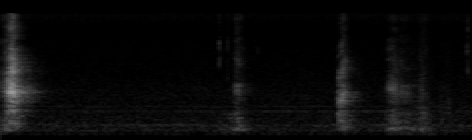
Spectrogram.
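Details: Corgi puppy at play on a couch lets out one loud, sharp bark. After a pause come softer huffing barks and grunts, all indoors with little background noise.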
